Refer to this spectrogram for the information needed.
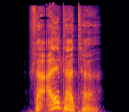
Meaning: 1. comparative degree of veraltert 2. inflection of veraltert: strong/mixed nominative masculine singular 3. inflection of veraltert: strong genitive/dative feminine singular
- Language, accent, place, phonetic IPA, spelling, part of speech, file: German, Germany, Berlin, [fɛɐ̯ˈʔaltɐtɐ], veralterter, adjective, De-veralterter.ogg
